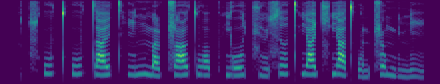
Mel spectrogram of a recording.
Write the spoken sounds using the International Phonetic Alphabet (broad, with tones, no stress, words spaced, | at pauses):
t͡sʰu˧˥t̪ʰu˧˥ t̪a˧˥ɪ̯t̪ʰi˧˥n mä˨˩ʈ͡ʂɑ˧˥ʊ̯t̪wɔ˧˥ pʰjo˧˥ʊ̯t͡ɕy˨˩ sɹ̩˥t̪ʰjä˥t͡ɕʰjä˥˩t̪ʰwə˩n ʈ͡ʂɤ˥my˨˩ni˥˩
